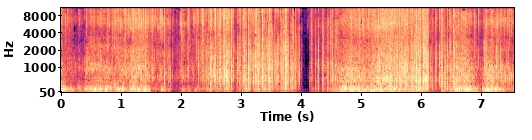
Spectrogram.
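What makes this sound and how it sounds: Long stiletto nails on both hands scratch and claw a round purple foam microphone windscreen. This produces dense, rough crackling and scraping with a heavy, rumbling low end. The scratching is nearly continuous, with a short silent gap midway.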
